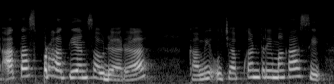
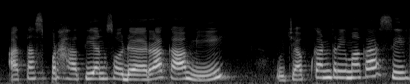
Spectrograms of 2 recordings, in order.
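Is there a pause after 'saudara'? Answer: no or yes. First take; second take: yes; no. First: There is a pause after 'saudara'. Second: There is no pause after 'saudara'. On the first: The speaker calls it right. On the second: The speaker calls it wrong.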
